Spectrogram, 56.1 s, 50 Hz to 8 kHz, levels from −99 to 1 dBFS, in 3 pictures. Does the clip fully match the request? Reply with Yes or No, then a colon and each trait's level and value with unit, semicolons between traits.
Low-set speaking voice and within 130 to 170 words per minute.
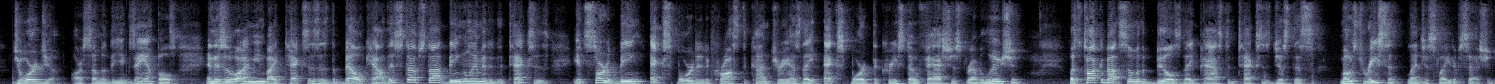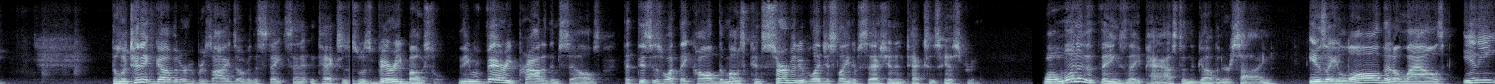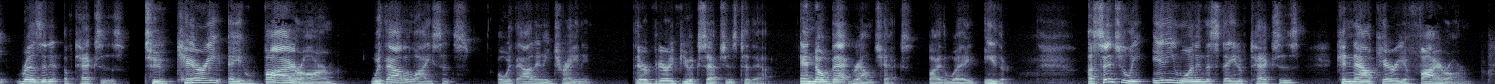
Yes: low, 130 Hz; average, 160 wpm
